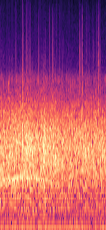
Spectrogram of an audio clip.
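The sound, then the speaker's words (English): Loud, continuous studio audience applause, a thick, even roar of clapping that stays steady from start to finish with no pauses. “What is that applause?”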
